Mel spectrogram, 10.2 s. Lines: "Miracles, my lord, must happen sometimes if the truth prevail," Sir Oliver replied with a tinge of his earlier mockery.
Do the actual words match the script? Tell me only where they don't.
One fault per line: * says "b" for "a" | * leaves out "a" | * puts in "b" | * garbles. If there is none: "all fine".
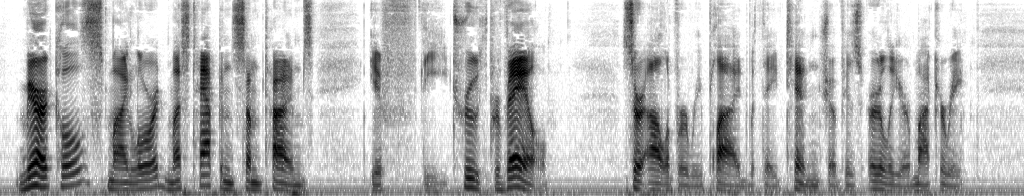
all fine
